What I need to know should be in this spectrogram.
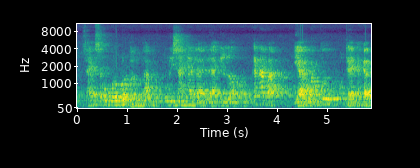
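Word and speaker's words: لا إله إلا الله: La-nya panjang, ya. La ilaha ilah, bukan ilaha, ilaha ilah. Artinya yaitu ilah itu yang patut diibadahi, patut disembah. Ya. Ilaha illallah. Ingat itu, ilah. Illallah. La ilaha illallah.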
